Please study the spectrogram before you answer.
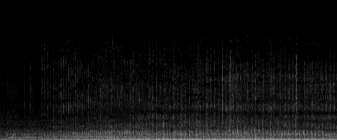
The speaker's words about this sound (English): Once the formation's ready to start, I will be pressing the start buttons, which you can see just to the right-hand side underneath the instrument panel, flicking on the magnetos, and then I'll be waiting for the engine to start.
